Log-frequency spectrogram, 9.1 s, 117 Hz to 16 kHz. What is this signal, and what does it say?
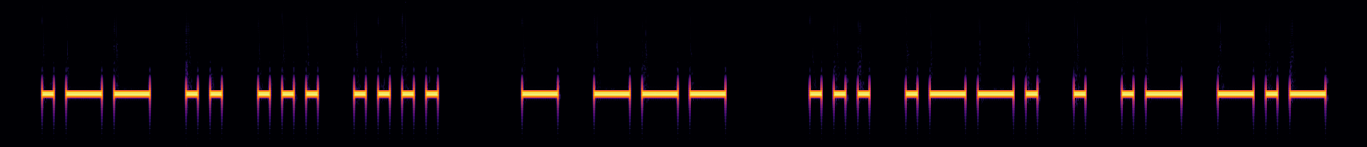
Morse code, heard as a keyed tone, about 15 wpm, 700 Hz. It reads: WISH TO SPEAK
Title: Sentences from Top 1600 Words 15wpm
